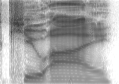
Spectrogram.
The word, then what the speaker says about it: Qi: pronounced cheesecake uh because Qi is pronounced Chi as with charging oh stretch but it's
